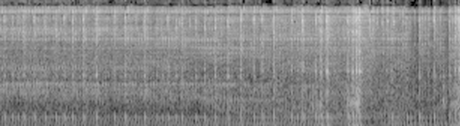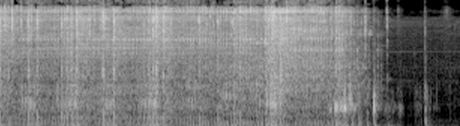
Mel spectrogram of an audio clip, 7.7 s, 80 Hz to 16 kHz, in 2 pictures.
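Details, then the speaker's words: 49cc two-stroke dirt bike, newly installed replacement engine, new fuel line, fresh gas, choke on, being broken in: catches and buzzes raspily with uneven revs for several seconds before cutting out; fresh engine starting and running fine. "It's coming alive. Go light scroll. Just breaking it in. We don't want to go too crazy."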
